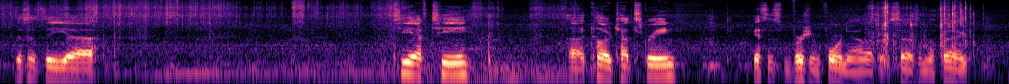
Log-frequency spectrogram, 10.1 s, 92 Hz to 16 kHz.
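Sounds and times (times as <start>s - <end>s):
bubble wrap crinkling: 0.0s - 6.3s.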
